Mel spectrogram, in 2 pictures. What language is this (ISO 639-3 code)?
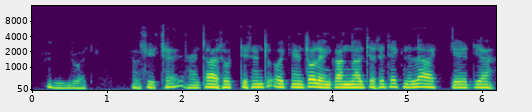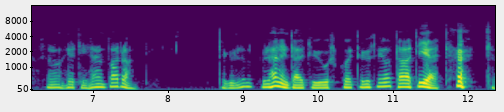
fin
